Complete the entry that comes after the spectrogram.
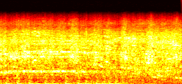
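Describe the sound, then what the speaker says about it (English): Torquay United supporters at Plainmoor roar and clap in a loud, continuous crowd swell near the end of a football match, a broad sustained wall of noise from the stands. "And the applause from the Yellow Army,"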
